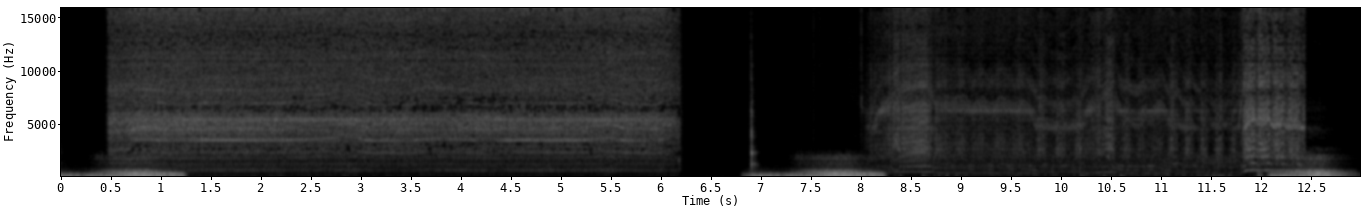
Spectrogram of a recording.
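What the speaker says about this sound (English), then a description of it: "put this into any kind of drill and then insert it in here, and that will do it" A power drill with an attachment whirs inside a rusty bronze valve. Loud high whining runs in bursts, with a short break and a rougher, changing grind near the end.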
